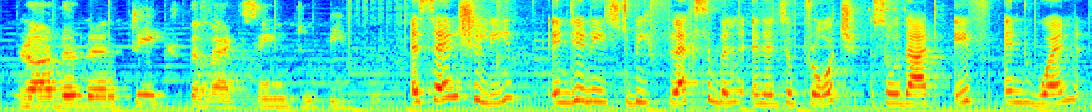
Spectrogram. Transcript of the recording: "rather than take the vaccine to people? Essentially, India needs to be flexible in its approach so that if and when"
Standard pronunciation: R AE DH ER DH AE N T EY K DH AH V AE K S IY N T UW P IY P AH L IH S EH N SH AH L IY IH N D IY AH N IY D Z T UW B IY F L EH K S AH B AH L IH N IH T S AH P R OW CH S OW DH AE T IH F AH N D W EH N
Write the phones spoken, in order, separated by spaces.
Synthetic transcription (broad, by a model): R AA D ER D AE N T EY K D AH V AE K S IY N T UW P IY P AH L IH S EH N SH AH L IY IH N D IY AH N IY D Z T UW B IY F L EH K S AH B AH L IH N IH T S AH P R OW CH S OW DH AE T IH F AH N D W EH N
